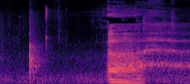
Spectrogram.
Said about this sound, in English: Oh, no. But as soon as I drain the water...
